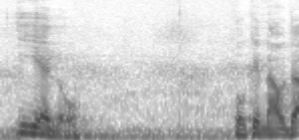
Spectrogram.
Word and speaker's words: hielo: Okay, H is the only alphabet in the Spanish language that's always completely silent. It has no sound.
